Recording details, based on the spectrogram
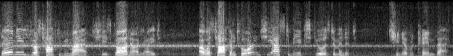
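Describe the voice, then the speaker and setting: A man's voice: high-pitched, huge pitch swings, a little fast, fairly bright tone, full character voice. An actor playing a plain-spoken country lawman with ungrammatical folksy speech, in the style of 1950s radio drama. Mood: irritated, defensive. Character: folksy male rural sheriff and gruff, defensive deputy. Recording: muffled, noisy old radio recording.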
